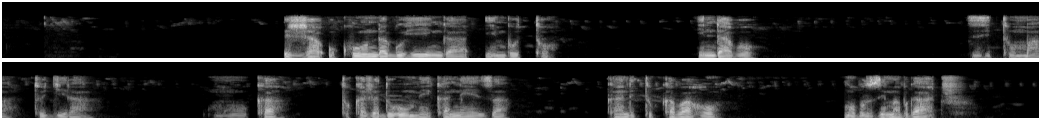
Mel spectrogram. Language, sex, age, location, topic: Kinyarwanda, male, 36-49, Musanze, agriculture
